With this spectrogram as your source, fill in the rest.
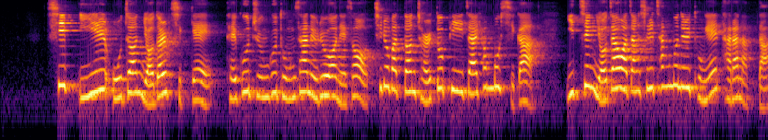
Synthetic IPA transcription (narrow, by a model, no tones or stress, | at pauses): ɕʰib̚iiɭod͡ʑʌnjʌdʌɭt͡ɕʰik͈e̞te̞ɡut͡ɕuŋɡutoŋsʰanɯɾjowʌne̞sʰʌt͡ɕʰiɾjobat̚t͈ʌnt͡ɕʌɭt͈opʰid͡ʑaçjʌmːoɕ͈iɡa | it͡ɕʰɯŋjʌd͡ʑawad͡ʑaŋɕʰiɭt͡ɕʰaŋmunɯɭtʰoŋɦe̞taɾanat̚t͈a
